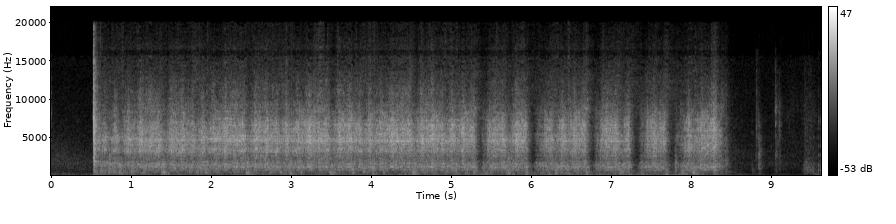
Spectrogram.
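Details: 1965 Ford F350 FE V8 after intake rebuild and replacement distributor: starter churns steadily about eight seconds, never fires; no start, wrong firing order and timing suspected, with smoke from the solenoid.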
